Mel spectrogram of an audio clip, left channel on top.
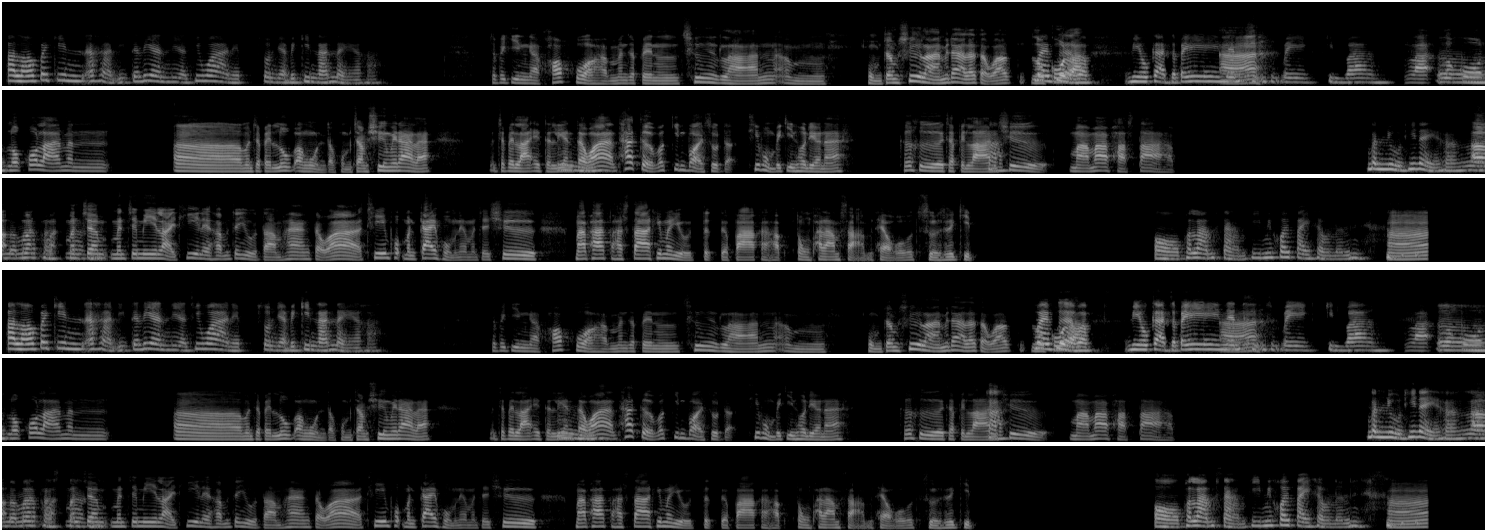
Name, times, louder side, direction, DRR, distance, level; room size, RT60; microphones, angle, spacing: voice 1, 0.0-3.8 10.3-10.9 11.2-13.9 14.3-14.9 20.4-20.8 24.7-24.9 28.5-30.7 41.2-43.7, right 2 dB, 55° right, 7.6 m, -33 dB
voice 2, 4.9-8.3 8.7-10.8 12.2-12.7 14.0-15.9 16.5-19.4 19.7-23.3 23.8-26.6 29.5-39.4 43.5-43.9, left 3 dB, 65° left, 2.6 m, -33 dB
head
